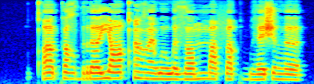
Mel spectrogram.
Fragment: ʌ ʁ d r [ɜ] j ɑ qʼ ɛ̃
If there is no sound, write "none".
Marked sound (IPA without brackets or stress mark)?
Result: ɜ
